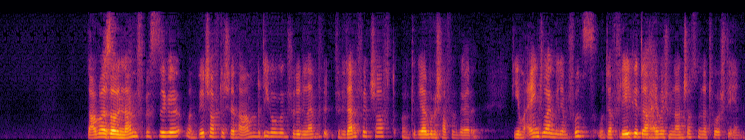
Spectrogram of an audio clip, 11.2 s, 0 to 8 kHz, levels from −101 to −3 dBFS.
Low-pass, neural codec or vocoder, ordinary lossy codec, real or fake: none; codec, 16 kHz, 1.1 kbps, Voila-Tokenizer; none; fake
